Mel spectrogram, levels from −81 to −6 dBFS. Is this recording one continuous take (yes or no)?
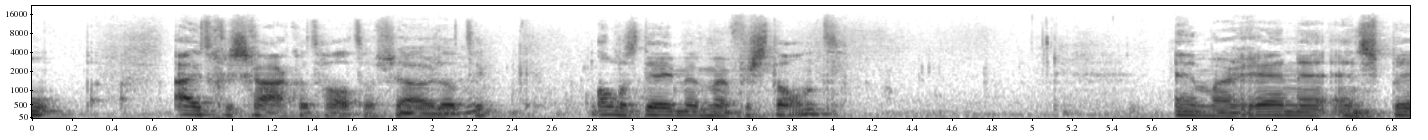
yes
